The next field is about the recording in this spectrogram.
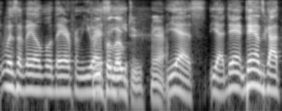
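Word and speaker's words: Tuli Tuipulotu: Ojolari, Tuli Pulopu. I know I messed that up. I'm so sorry. Tuli was available there from USC. Tuli Pulotu, yeah.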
